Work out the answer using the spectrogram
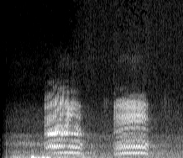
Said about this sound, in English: Ravens have deeper voices, and they make a croaking noise, which I actually can't replicate. So let me play that for you.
